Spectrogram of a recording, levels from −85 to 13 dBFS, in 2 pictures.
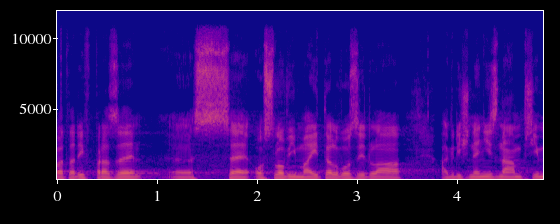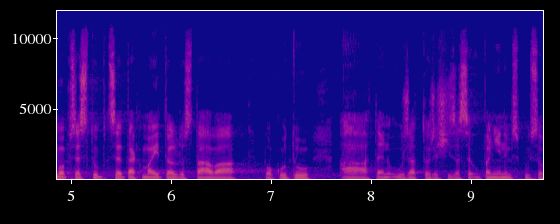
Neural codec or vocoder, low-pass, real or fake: vocoder, 48 kHz, 128 mel bands, Vocos; 10.8 kHz; fake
